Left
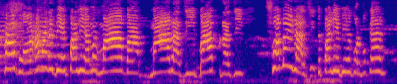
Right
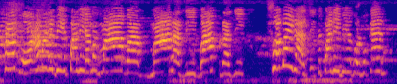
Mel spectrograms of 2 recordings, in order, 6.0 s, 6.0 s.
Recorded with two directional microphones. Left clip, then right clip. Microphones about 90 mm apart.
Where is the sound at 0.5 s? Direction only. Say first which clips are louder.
Right 2 dB; 25° left (ahead or behind).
